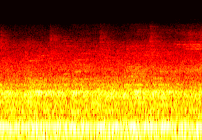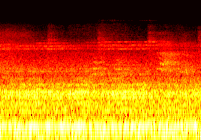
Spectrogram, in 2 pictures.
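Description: Steady low hum of room background noise, unchanging throughout.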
